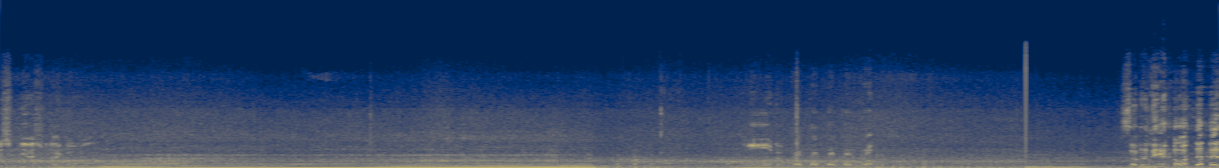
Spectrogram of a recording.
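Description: A car engine revs up from inside the cabin, pitch climbing steadily, then dropping and settling into a loud steady drone with road noise underneath, while people talk.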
